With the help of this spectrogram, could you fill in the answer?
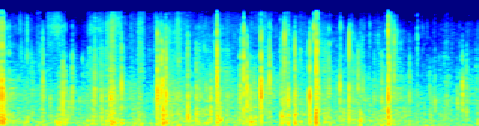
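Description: A full red MAKADO snack bag made of plastic/foil laminate is handled and squeezed with gloved fingertips. It gives off a steady run of sharp, bright crinkles over a soft rustle, with the loudest crackles standing out at irregular moments.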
